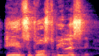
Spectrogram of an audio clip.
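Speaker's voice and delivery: mock-imitating the noise that catches him listening; taunting voice. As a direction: jeer at him like a gloating onlooker. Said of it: "a fucking noise says".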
